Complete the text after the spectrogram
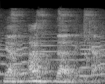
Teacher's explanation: Jadi suaranya sa dimasukkan ke dal. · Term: idgham mutaqaribain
